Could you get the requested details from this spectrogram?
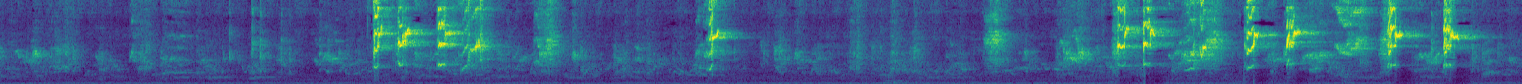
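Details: Lovebird calls for attracting an escaped bird: quiet at first, then clusters of harsh, high squawks and chirps, building into a fast, busy chatter near the end.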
